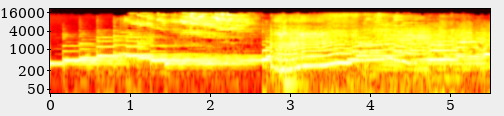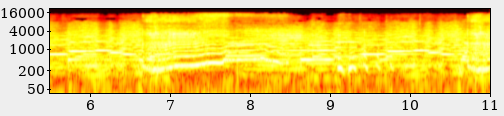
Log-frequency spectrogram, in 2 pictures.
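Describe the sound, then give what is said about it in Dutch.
A short rising B-flat arpeggio of clean tones, then a man's loud, buzzy fart merges with it, its pitch wobbling up and down in a melodic pattern that repeats twice over the music. “Voeg die twee samen en dan krijg je dit.”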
